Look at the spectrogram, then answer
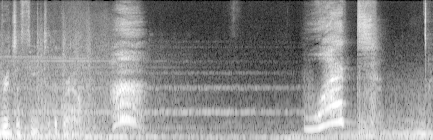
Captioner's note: gasps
